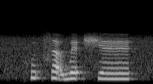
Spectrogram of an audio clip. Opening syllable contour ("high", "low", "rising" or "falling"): high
